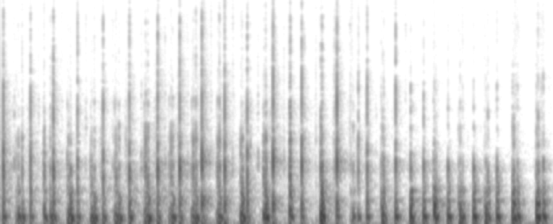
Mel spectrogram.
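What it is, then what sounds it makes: Plastic shower gel bottle. Fingertips tap a plastic Palmolive shower gel bottle in a quick, steady run. Each tap is a dull, hollow low knock with a brief bright click at its start. Each one dies away almost at once.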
